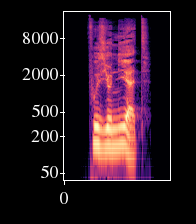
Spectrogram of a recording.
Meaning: 1. past participle of fusionieren 2. inflection of fusionieren: third-person singular present 3. inflection of fusionieren: second-person plural present 4. inflection of fusionieren: plural imperative
- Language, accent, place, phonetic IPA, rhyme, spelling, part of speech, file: German, Germany, Berlin, [fuzi̯oˈniːɐ̯t], -iːɐ̯t, fusioniert, verb, De-fusioniert.ogg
